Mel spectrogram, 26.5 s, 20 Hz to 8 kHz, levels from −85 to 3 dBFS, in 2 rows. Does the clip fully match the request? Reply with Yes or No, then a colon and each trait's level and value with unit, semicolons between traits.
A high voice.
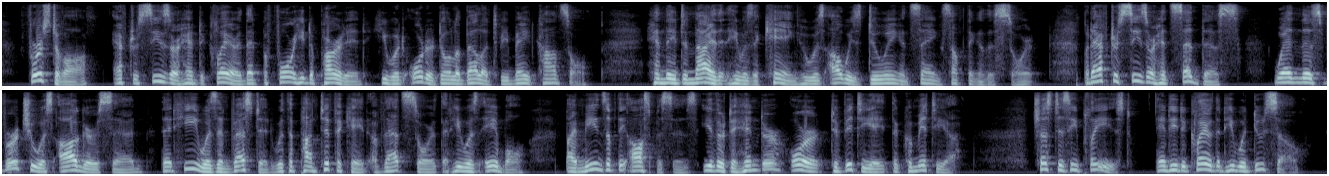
No: low, 135 Hz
